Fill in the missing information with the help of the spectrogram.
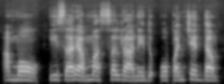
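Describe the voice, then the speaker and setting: A woman voicing a curious, nervous young boy who speaks softly to his friend. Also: medium pitch, flat delivery, a little fast, natural voice. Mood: eager.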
